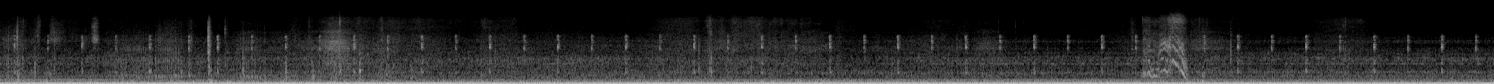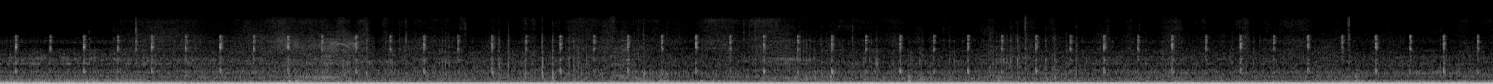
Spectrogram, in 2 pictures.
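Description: Volvo FM4 truck engine running steadily, heard from inside the cab while driving, with a regular fast ticking throughout. A steady hum drops out about halfway through, and a brief rising whine sounds about twelve seconds in.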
